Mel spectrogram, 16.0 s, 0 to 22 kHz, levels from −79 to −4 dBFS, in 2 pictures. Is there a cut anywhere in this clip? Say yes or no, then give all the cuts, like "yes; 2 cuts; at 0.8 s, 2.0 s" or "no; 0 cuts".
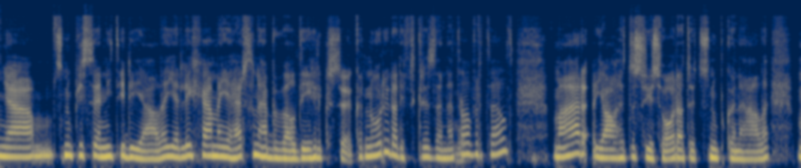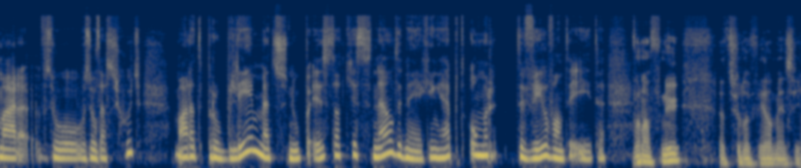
yes; 3 cuts; at 5.9 s, 9.0 s, 14.3 s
